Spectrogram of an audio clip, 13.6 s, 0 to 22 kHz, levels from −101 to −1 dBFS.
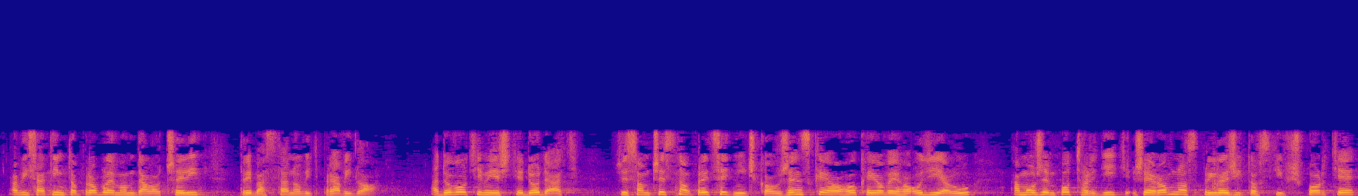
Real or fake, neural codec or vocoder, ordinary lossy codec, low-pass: real; none; none; 7.2 kHz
